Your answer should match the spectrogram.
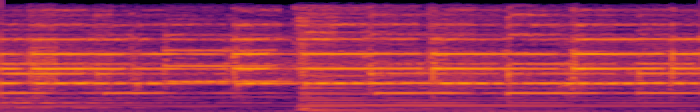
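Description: A Christmas bell rings with bright, lingering tones that hang in the air, and a fresh strike halfway through adds a deeper resonant boom before the ringing continues steadily.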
